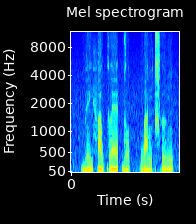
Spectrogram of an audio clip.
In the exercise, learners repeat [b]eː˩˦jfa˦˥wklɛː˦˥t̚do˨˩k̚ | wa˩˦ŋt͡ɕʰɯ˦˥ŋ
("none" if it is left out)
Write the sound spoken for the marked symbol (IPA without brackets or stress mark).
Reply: b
